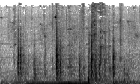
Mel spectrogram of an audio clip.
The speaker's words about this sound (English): Across the street, negotiating the horses and carts that are more common here than cars,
